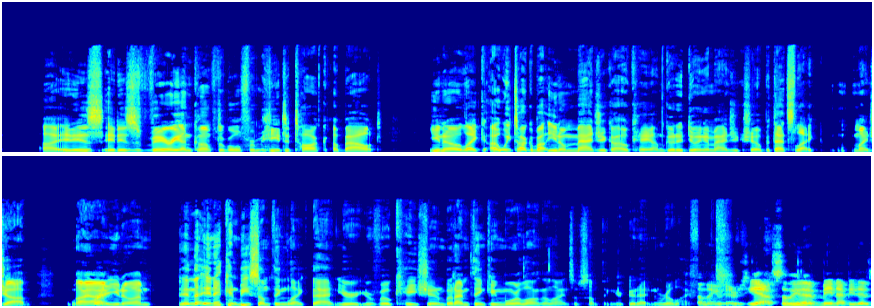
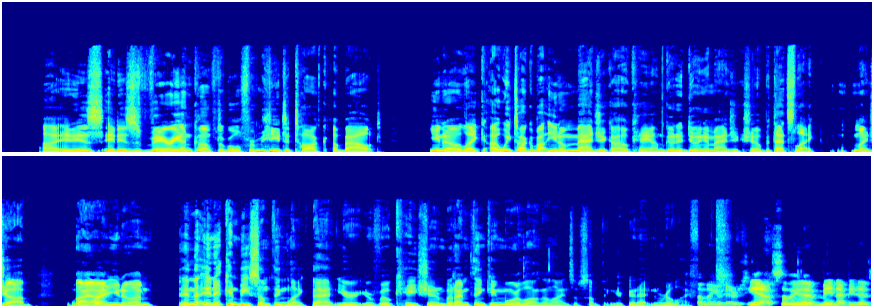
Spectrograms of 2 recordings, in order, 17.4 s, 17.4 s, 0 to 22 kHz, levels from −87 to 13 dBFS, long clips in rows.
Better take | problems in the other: second | thin; somewhat; fading below 300 Hz

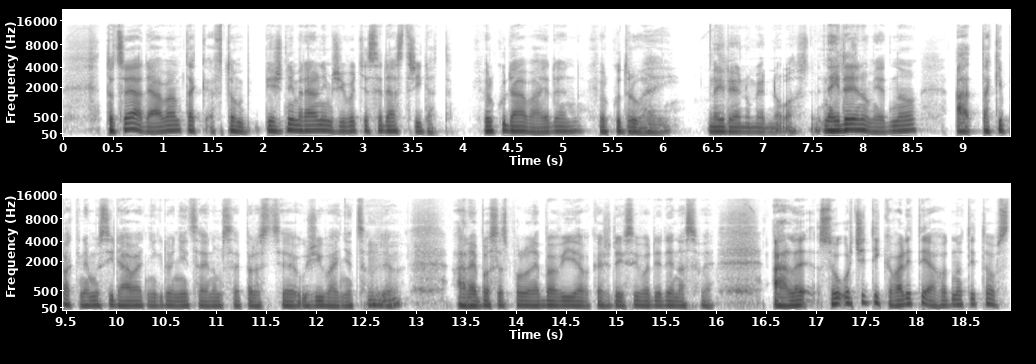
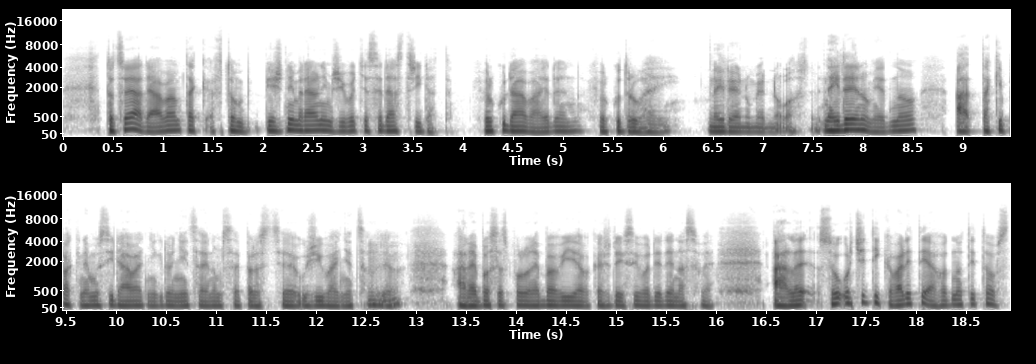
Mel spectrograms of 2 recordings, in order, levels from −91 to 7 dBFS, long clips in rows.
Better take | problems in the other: first | muffled; slightly; fading above 3 kHz

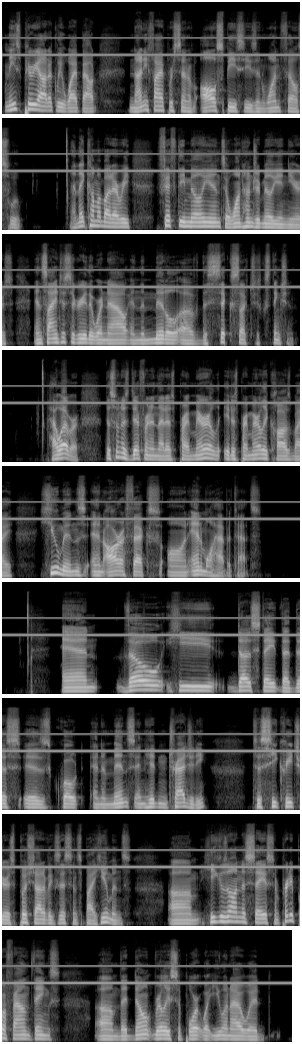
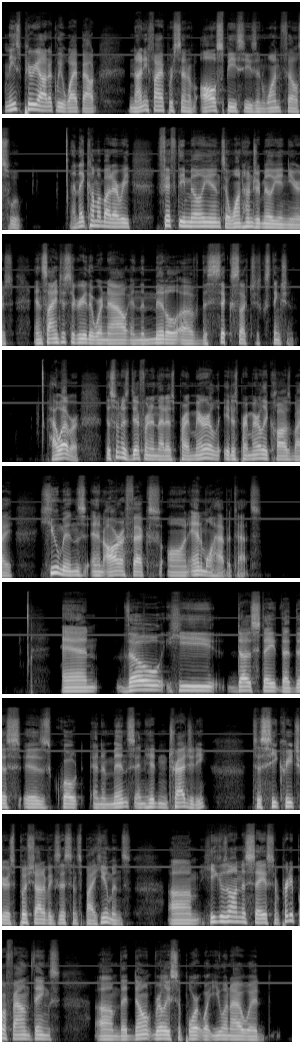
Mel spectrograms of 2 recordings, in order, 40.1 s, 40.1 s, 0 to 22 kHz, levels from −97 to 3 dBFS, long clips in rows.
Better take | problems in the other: second | high-pitched whine; loud; throughout; 3 kHz, 6 dB below the speech; faint in the second

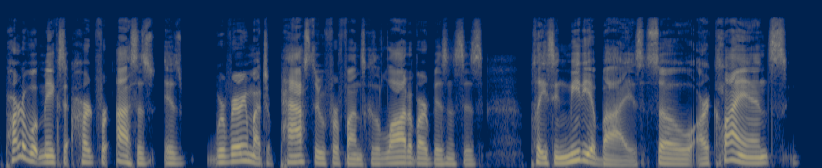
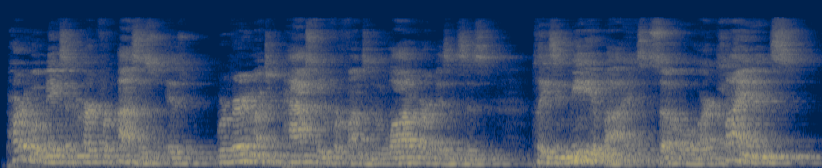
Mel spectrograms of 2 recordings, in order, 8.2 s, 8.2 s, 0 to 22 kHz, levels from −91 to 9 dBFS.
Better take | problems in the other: first | off-mic speech; far // room echo; strong; dies away in 1 s

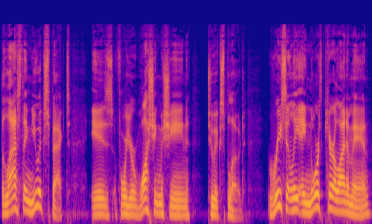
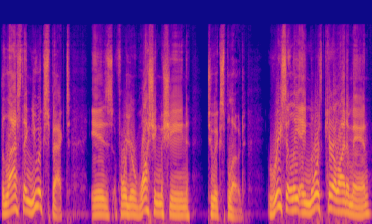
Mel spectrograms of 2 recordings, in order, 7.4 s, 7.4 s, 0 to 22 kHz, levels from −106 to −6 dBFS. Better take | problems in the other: first | distortion; slight; 10 dB below the speech

